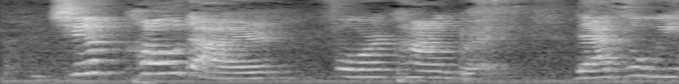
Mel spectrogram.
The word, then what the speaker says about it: Coldiron: now we have chip cauldron for congress cold iron uh cole dyer oh i was sitting around all this stuff cold iron he was saying it right chip cold iron for congress that's what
